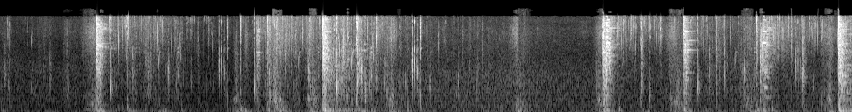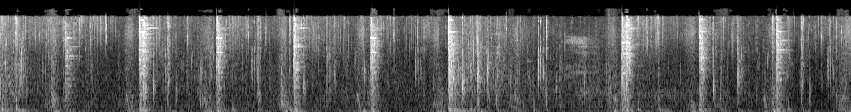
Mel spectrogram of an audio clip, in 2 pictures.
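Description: A pickaxe strikes rock again and again with sharp knocks.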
